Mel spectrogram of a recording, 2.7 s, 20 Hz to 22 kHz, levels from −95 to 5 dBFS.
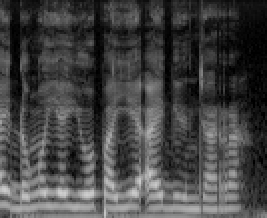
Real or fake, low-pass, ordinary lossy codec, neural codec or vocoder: real; none; none; none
